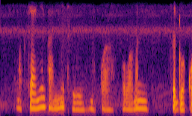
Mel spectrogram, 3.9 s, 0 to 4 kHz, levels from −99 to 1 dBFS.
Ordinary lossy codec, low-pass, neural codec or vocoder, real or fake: Opus, 24 kbps; 3.6 kHz; vocoder, 44.1 kHz, 128 mel bands every 512 samples, BigVGAN v2; fake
